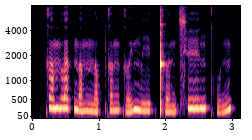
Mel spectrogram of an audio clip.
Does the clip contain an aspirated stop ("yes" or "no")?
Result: yes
